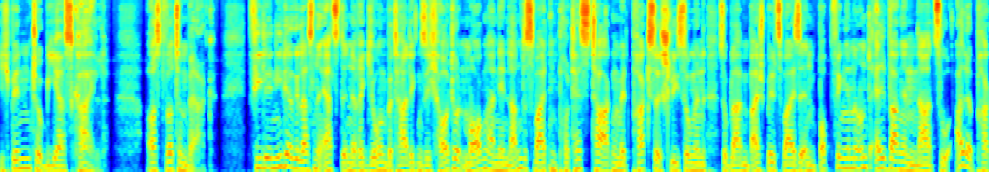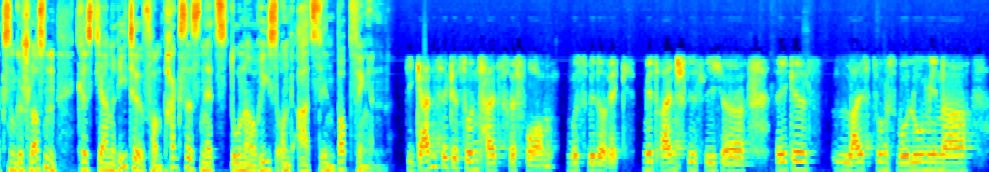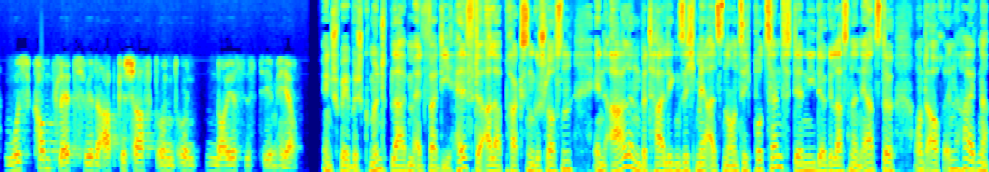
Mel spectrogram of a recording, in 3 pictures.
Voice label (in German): NEWS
